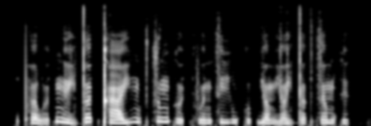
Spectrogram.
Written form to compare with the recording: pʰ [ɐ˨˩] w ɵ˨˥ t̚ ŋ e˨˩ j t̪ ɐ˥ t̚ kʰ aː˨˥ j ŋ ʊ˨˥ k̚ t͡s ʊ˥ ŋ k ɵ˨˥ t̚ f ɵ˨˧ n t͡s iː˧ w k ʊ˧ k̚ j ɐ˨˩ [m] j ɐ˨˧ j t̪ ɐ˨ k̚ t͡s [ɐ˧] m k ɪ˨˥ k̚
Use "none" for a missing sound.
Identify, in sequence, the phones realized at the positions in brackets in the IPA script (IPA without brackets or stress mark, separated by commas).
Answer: ɐ˨˩, m, ɐ˧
